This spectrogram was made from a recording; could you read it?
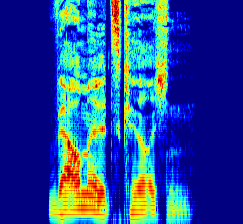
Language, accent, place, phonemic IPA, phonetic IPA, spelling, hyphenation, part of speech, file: German, Germany, Berlin, /veɐməlsˈkiɐçən/, [ˈvɛʁml̩sˌkɪʁçn̩], Wermelskirchen, Wer‧mels‧kir‧chen, proper noun, De-Wermelskirchen.ogg
- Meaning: Wermelskirchen (a city in western Germany)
